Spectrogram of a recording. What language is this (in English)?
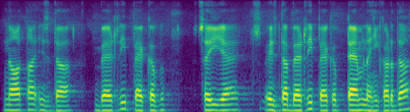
Punjabi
